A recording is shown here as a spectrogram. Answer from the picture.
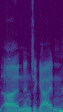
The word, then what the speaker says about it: Ninja Gaiden: We talked about this with Ninja Gaiden.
